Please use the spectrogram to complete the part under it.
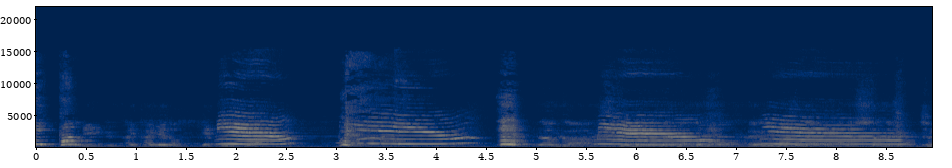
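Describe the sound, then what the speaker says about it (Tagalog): A cat meows again and again at close range, with several drawn-out, rising and falling calls separated by short pauses. "Meow!"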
